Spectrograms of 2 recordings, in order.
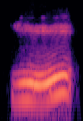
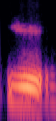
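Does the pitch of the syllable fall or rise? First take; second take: rises; falls. First: The pitch rises from mid level. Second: The pitch starts low and falls. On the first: It means fish. "that's your second mid uh, mid rising" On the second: It means having a surplus. "that yu is the fourth low falling tone"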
